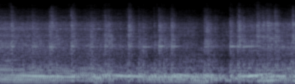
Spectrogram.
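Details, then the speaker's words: Yamaha Banshee two-stroke twin ATV with very low compression, slightly warmed: it picks up off idle but the revs sag and stumble instead of climbing, a bog at low rpm that improves higher up; some type of miss is suspected. "You see, it already started doing it. See? That's what it does in the low RPM. Now, once it gets up in the RPM a little bit, it does seem to run just a little bit better."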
